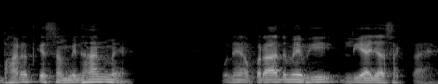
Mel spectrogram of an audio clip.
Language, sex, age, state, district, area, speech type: Hindi, male, 45-60, Madhya Pradesh, Ujjain, urban, spontaneous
